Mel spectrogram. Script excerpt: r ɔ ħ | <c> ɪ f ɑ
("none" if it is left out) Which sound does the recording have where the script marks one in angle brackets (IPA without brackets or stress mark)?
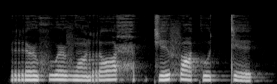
c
